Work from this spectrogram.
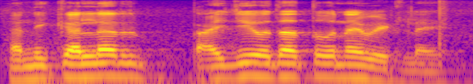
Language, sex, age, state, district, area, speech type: Marathi, male, 18-30, Maharashtra, Mumbai City, urban, spontaneous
